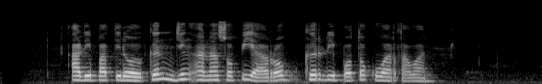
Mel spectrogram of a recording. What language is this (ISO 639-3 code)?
sun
